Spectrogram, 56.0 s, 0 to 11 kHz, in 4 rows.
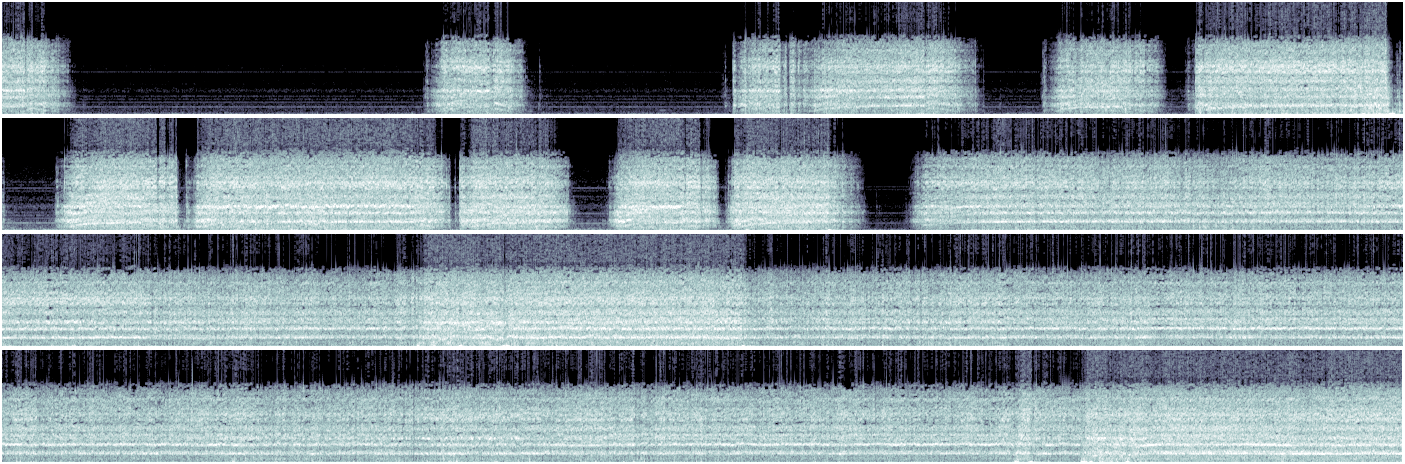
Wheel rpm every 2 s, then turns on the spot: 60, 0, 50, 40, 130, 70, 150, 100, 180, 80, 110, 130, 230, 230, 220, 230, 230, 230, 230, 230, 230, 230, 220, 230, 230, 240, 220, 230.
none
